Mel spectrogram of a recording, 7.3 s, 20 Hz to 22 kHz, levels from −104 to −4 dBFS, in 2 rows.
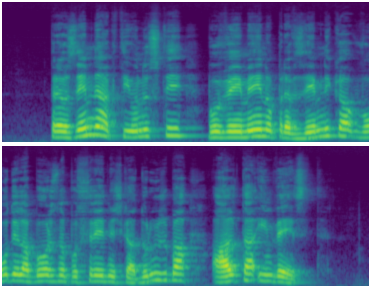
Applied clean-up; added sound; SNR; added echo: none; none; none; none.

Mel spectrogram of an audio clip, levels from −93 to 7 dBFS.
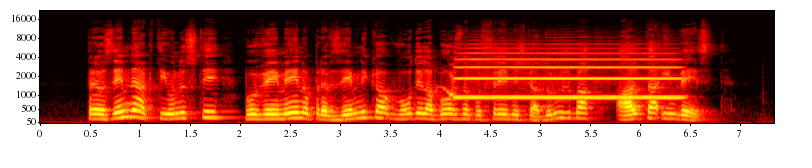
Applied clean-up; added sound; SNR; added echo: none; Trumpet; -1 dB; none.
